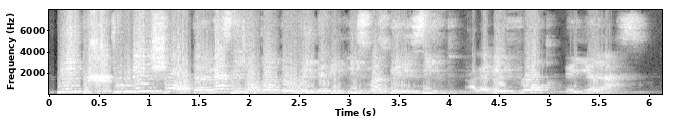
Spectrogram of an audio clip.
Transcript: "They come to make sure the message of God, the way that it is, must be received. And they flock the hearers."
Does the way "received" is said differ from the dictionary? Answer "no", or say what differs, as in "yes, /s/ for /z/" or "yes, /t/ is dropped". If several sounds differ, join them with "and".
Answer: no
